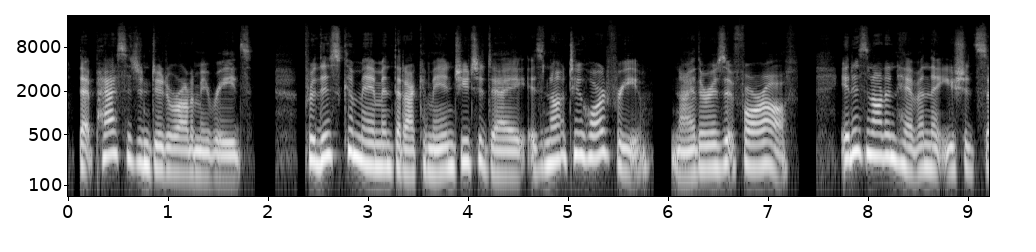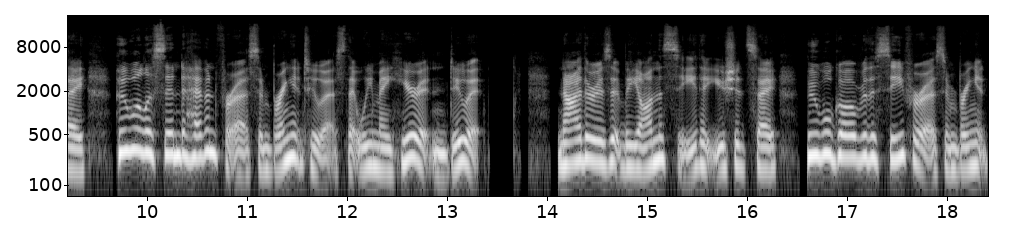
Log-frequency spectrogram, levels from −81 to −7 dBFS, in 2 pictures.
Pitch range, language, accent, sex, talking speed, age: 165-240 Hz, English, American, female, 240 wpm, 40-59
